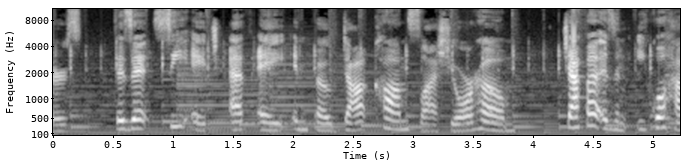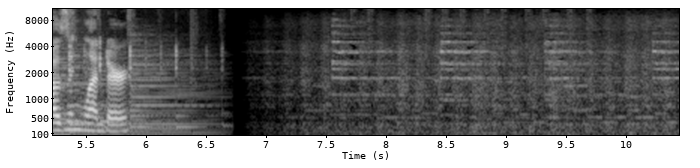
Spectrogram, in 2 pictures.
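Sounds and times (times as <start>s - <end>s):
speech: 0.0s - 6.0s
Cumbres and Toltec Scenic Railroad train rumbling along tracks: 7.0s - 10.4s.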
